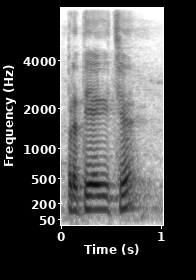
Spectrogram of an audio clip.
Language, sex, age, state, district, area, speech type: Malayalam, male, 45-60, Kerala, Idukki, rural, spontaneous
